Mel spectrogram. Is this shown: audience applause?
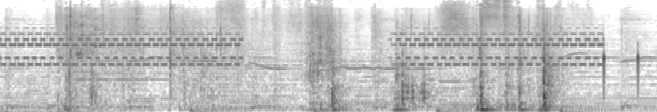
no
